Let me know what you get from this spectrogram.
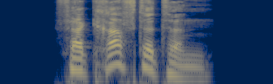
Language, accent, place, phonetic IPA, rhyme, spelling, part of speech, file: German, Germany, Berlin, [fɛɐ̯ˈkʁaftətn̩], -aftətn̩, verkrafteten, adjective / verb, De-verkrafteten.ogg
- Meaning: inflection of verkraften: 1. first/third-person plural preterite 2. first/third-person plural subjunctive II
